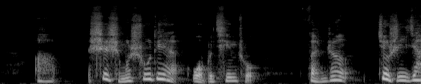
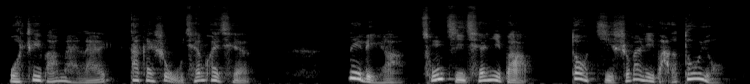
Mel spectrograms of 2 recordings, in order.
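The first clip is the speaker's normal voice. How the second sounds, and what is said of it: Speaking quietly, hushed voice. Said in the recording (Chinese): “小声的回答”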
